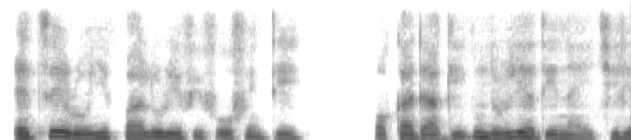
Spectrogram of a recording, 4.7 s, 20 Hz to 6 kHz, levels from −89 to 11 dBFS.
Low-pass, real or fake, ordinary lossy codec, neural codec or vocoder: 5.4 kHz; fake; none; codec, 16 kHz in and 24 kHz out, 1 kbps, XY-Tokenizer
